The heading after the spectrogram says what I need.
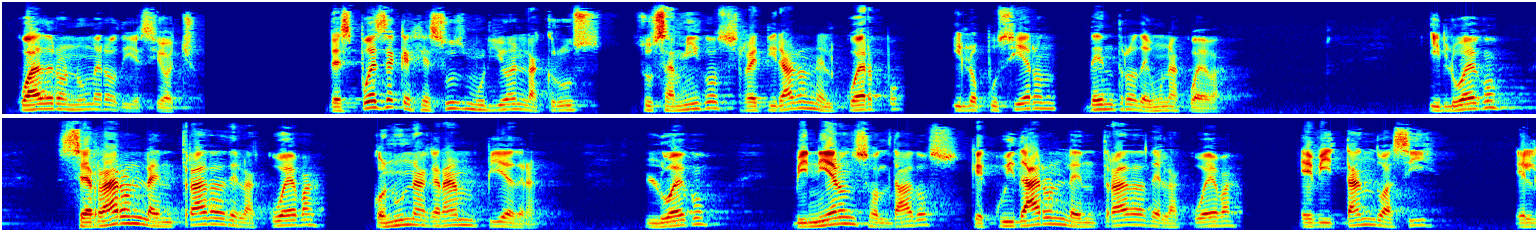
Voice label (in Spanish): good news spanish mexico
